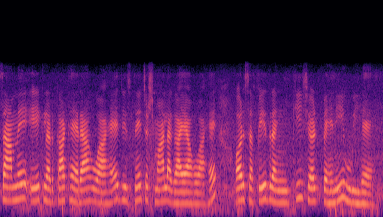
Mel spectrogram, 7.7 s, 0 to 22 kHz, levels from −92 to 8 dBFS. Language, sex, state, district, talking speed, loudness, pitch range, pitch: Hindi, female, Bihar, Saharsa, 150 wpm, -17 LUFS, 185-220 Hz, 205 Hz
